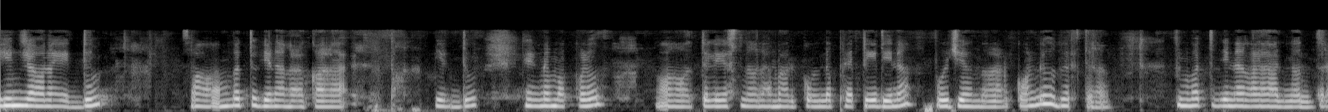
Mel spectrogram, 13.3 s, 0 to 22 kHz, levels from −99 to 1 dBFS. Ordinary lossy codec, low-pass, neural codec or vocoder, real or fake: MP3, 64 kbps; 7.2 kHz; codec, 16 kHz in and 24 kHz out, 0.6 kbps, FireRedTTS-2 codec; fake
